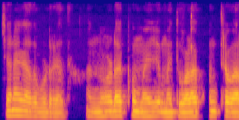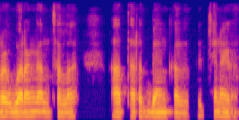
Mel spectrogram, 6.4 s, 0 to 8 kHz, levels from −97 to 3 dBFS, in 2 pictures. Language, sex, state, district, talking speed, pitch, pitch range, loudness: Kannada, male, Karnataka, Raichur, 105 wpm, 115 Hz, 110-115 Hz, -17 LUFS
